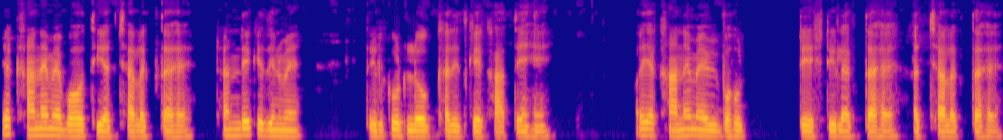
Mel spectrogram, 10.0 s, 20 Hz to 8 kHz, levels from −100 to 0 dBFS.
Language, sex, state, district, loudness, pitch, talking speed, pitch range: Hindi, male, Bihar, Jamui, -19 LUFS, 125 Hz, 180 wpm, 115-130 Hz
